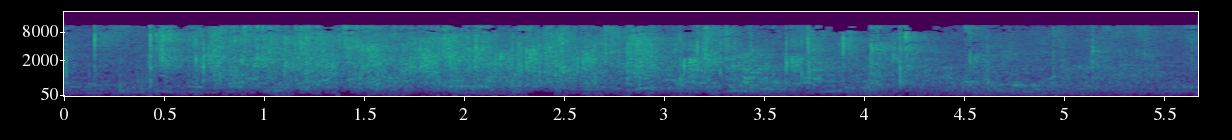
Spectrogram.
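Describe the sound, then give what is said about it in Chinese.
A crowd at a xiangsheng (Chinese crosstalk comedy) show applauds steadily throughout, a dense, even wash of many hands clapping at a consistently loud level for several seconds. “感谢您大伙的掌声。”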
